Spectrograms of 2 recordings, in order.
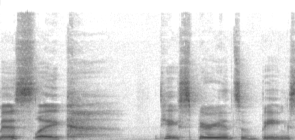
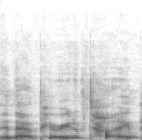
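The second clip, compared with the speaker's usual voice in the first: tearful; 6 semitones higher, 4 dB quieter than usual. Real, not acted. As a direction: voice cracking into tears. Crying while recalling Florida.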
